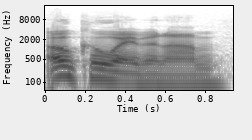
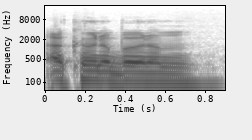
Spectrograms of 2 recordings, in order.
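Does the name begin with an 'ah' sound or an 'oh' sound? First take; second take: oh; ah. First: The name begins with an 'oh' sound. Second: The name begins with an 'ah' sound. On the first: The speaker calls it right. "That's how you pronounce it" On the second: The speaker calls it wrong.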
